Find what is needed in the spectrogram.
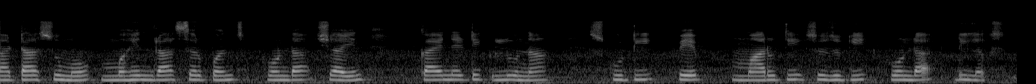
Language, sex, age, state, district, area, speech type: Marathi, male, 18-30, Maharashtra, Nanded, rural, spontaneous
